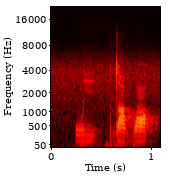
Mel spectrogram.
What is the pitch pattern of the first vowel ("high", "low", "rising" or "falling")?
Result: high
